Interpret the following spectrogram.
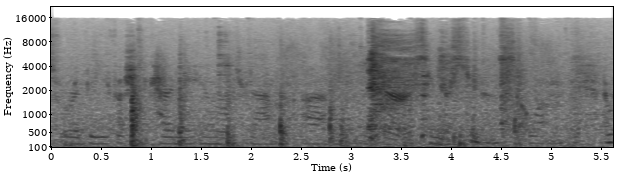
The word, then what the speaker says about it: Rotterdam: So it's pronounced Rotterdam.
